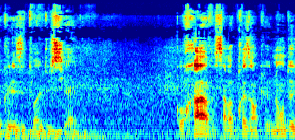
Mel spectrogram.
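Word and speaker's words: כוכב: Kochav. Le mot Kochav s'écrit Kaf, ça fait 20 en compte numérique, chaque lettre étant empreinte d'un chiffre, et le Vav, ça fait 6.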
